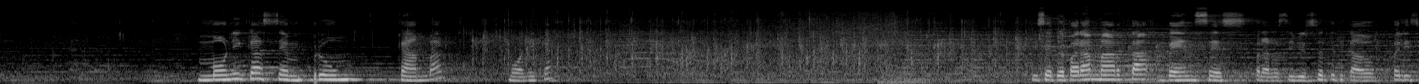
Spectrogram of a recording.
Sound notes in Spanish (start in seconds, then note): 6.2 aplausos de la audiencia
